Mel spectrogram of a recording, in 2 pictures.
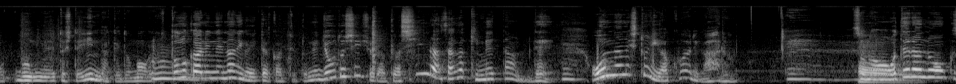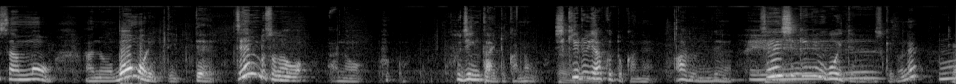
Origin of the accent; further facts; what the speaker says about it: Wakayama, Japan; born there; also born or lived in Nara / Kameyama / Osaka; 両親が和歌山出身の人なので、うんうんうん、家ではもう全くそっちの言葉でしょ、うん、で私自身は和歌山に生まれて奈良へ行って、それで三重県で亀山っていうところで小学校に入って、それから、うん、そうそうそう、亀山モデルの亀山、うん、それから大阪へ移動して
